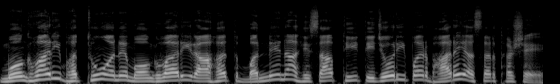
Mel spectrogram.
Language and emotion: Gujarati, neutral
